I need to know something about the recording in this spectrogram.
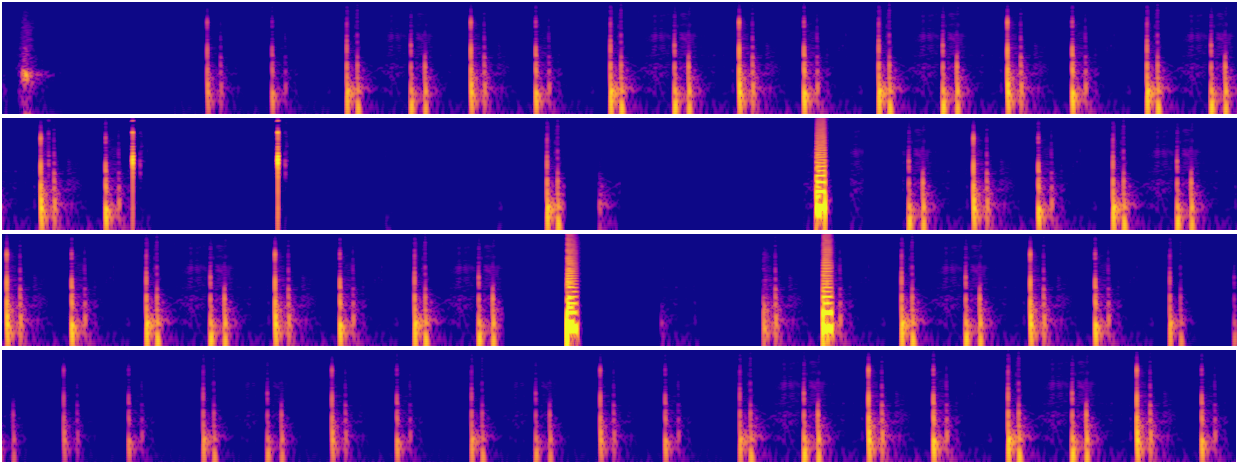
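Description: Footsteps tap at a steady pace on a hard floor.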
